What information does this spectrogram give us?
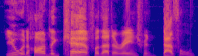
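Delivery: amused cry to Basil; cried out laughing. A narrator's reading. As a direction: call it out with amusement. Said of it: "cried Lord Henry, laughing".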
